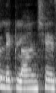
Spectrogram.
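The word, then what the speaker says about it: Leclanché: अब इसको तुम कैसे प्रोनाउंस करते हो ये तुम्हारे ऊपर है। मैं इसको लेक्लांशे सेल बोलता हूँ, अब बाकी तुम्हारी मर्जी।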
